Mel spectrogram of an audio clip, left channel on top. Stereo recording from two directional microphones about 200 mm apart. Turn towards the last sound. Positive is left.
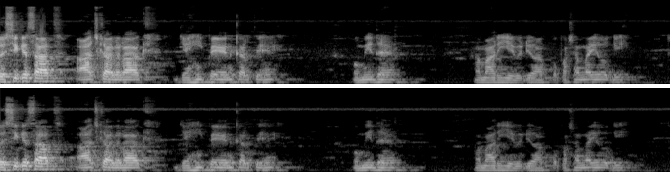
turn(degrees=0)  # may be behind; listen again after turning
